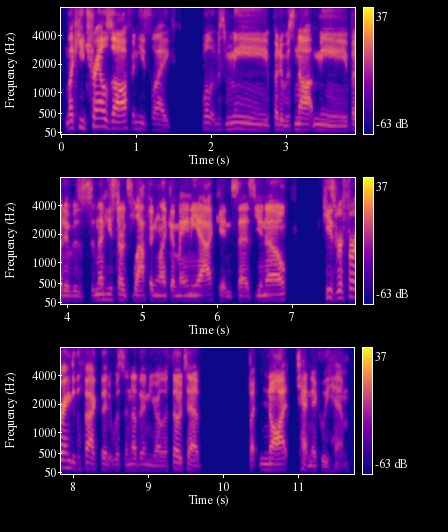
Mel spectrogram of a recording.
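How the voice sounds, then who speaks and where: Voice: medium pitch, fairly quick, a bit bright, no room sound. A podcast guest talking through fan theories in an enthusiastic, explanatory way and in detail. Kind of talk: enthusiastic fan lore discussion.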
